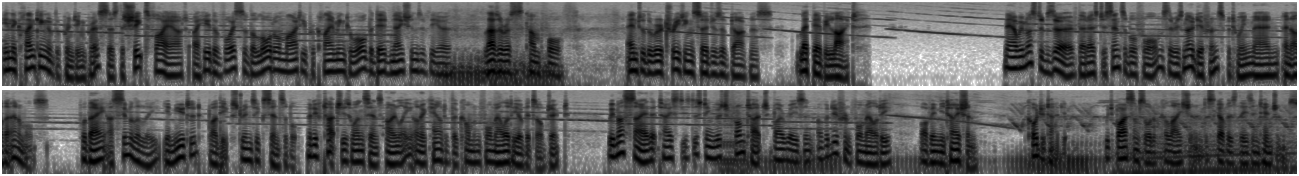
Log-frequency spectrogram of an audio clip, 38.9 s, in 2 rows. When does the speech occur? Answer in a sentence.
The speech can be heard from 0.0 to 8.7 s, from 9.3 to 13.0 s, from 15.0 to 34.0 s and from 34.8 to 38.8 s.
